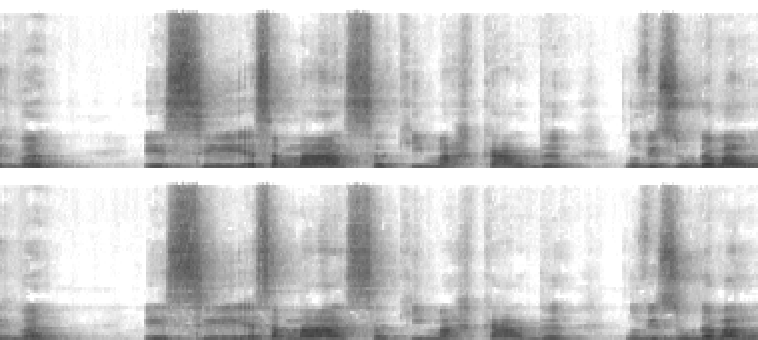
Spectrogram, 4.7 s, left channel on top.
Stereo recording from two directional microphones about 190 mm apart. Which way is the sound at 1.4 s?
45° left (ahead or behind).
